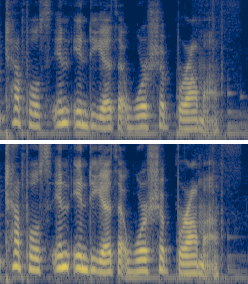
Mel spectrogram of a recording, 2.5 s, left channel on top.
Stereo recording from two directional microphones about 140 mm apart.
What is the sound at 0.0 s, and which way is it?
Speech, 55° right (ahead or behind).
